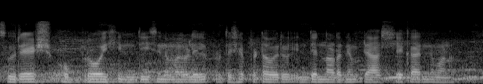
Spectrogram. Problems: none marked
